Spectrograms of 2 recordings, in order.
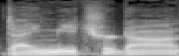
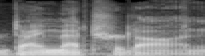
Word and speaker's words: Dimetrodon: but it's spelled the same, but it's like Dimetrodon or Dimetrodon.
